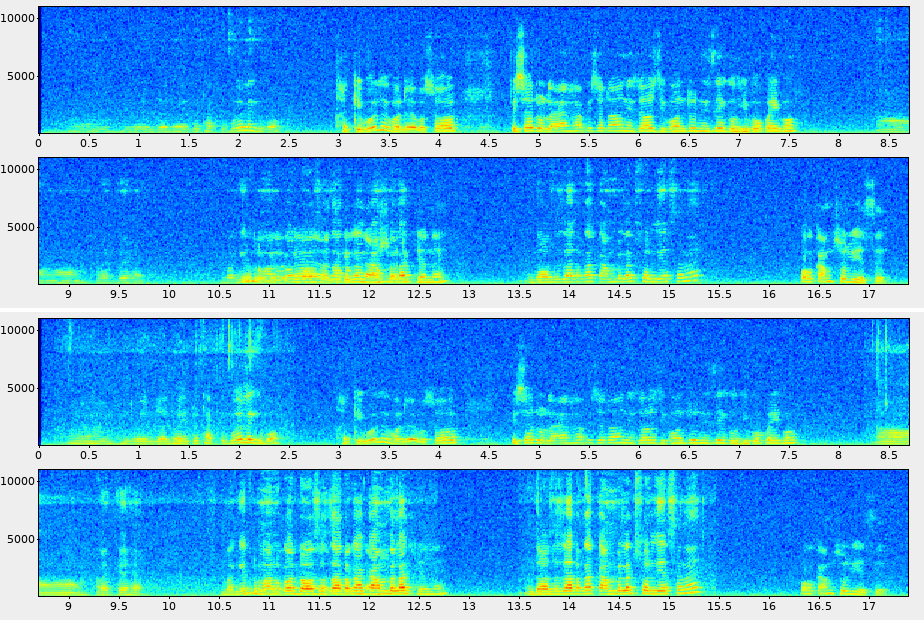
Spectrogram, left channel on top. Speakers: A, on the right; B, on the left.
A: উম ধৈৰ্য্য ধৰিটো থাকিবই লাগিব।
B: থাকিবই লাগিব। ডেৰবছৰ পিছত ওলাই অহাৰ পিছত আৰু নিজৰ জীৱনটো নিজে গঢ়িব পাৰিব।
A: অ অ তাকেহে। বাকী তোমালোকৰ
B: লগে লগে
A: দহ হাজাৰ
B: আজিকালি
A: টকাৰ
B: নাৰ্ছৰ
A: কামবিলাক।
B: দিগদাৰ নাই
A: দহ হাজাৰ টকাৰ কামবিলাক চলি আছেনে?
B: অ', কাম চলি আছে,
